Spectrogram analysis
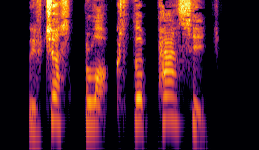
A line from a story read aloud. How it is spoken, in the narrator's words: he cried out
